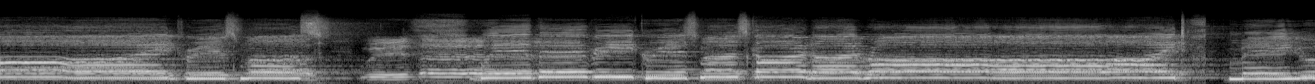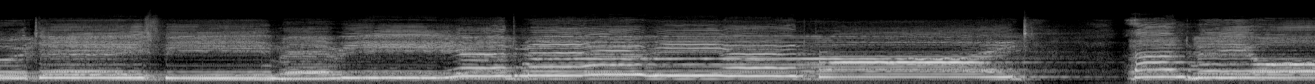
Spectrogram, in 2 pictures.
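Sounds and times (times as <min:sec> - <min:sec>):
tenor singing a Christmas song: 0:00.0 - 0:26.2.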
